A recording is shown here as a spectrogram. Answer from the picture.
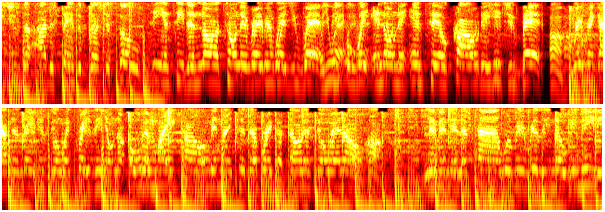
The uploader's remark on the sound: TNTSuperfantastic Conferencec Call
